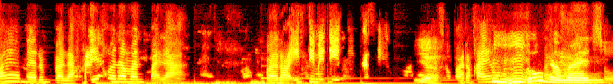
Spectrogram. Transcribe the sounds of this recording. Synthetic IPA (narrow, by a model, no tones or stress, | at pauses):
aːjamɛːɾonpɐlakajakonɐmanpɐla | paːɾɐŋʔɪnt̪ɪmɪd̪ɛt̪ɪkɐsi | osopaːɾɐŋkaːjaʔonɐman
